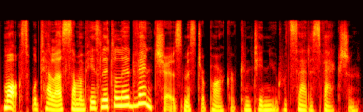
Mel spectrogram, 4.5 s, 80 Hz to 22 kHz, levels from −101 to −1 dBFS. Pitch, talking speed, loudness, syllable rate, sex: 160 Hz, 185 wpm, -21 LUFS, 5.4 syllables/s, female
